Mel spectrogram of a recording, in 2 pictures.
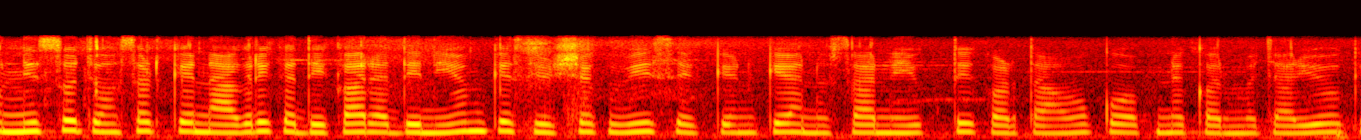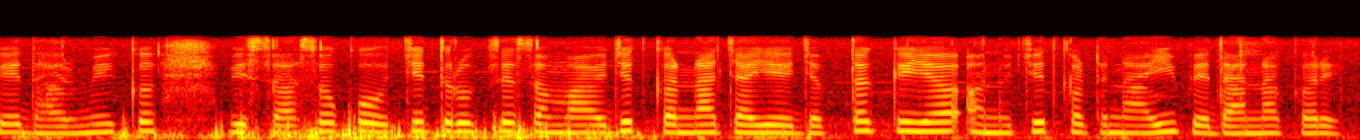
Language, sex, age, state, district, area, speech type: Hindi, female, 18-30, Madhya Pradesh, Ujjain, rural, read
